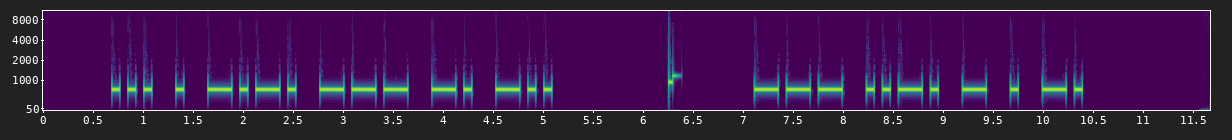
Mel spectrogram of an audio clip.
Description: Morse code, heard as a keyed tone, about 15 wpm, 700 Hz. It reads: SECOND OFTEN
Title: Sentences from Top 300 Words - New Word Drill - 15wpm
